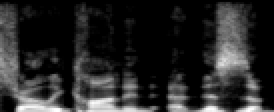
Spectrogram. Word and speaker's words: Condon: I've heard his name pronounced two ways, Condon and Condone. I'm saying Condon. – Condon. – Right? Condon. I've heard Condone, but I love Condon.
